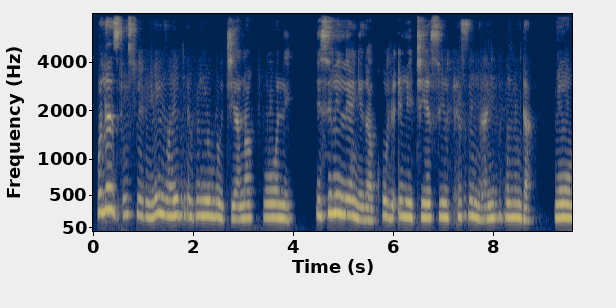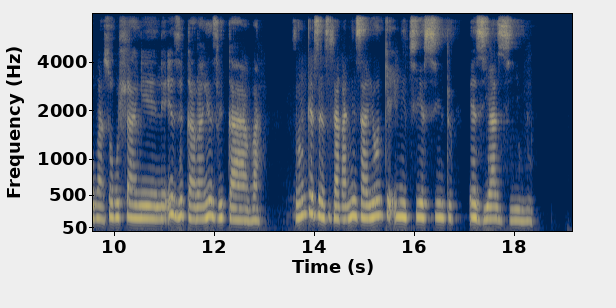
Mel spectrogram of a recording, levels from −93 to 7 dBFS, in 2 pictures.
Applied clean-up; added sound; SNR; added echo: neural mask model DeepFilterNet 3.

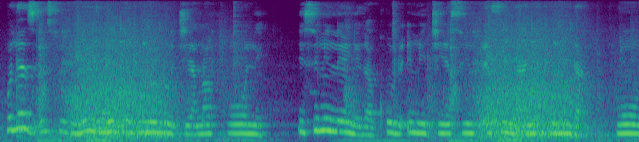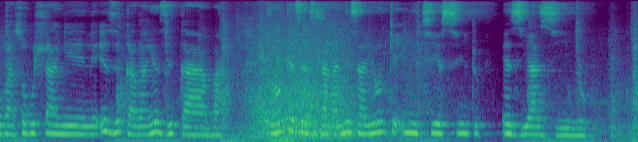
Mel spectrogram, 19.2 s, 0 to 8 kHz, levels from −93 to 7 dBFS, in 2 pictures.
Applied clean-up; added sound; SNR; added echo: none; Sliding door; 7 dB; reverberation time 0.6 s.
